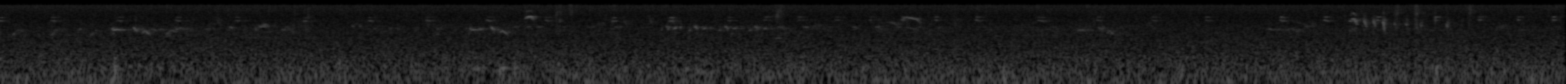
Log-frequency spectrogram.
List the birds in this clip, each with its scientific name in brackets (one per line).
Common Bulbul (Pycnonotus barbatus)
Speckled Mousebird (Colius striatus)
